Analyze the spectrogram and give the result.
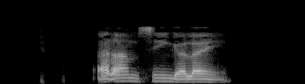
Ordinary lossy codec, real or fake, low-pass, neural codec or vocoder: MP3, 24 kbps; fake; 7.2 kHz; codec, 16 kHz in and 24 kHz out, 0.9 kbps, LongCat-Audio-Codec, four codebook decoder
